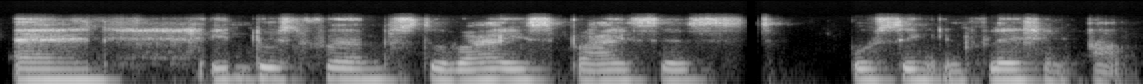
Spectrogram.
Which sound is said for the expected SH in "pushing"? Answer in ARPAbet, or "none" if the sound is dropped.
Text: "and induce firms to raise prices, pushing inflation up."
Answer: S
